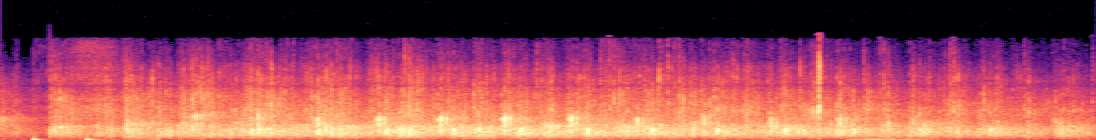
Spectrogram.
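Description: Audience applause at a gathering: dense, steady clapping fills the whole stretch at an even level, with a few soft low thumps early on.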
